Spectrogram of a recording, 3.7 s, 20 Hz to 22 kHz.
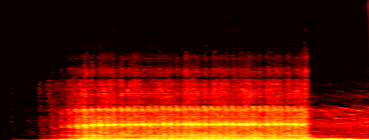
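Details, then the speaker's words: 1995 Camaro, naturally aspirated LS 6.0 with BTR Stage 5 cam and PRC 220cc heads: revs up cleanly, holds high revs a couple of seconds, drops back smoothly with no knock or tick; sounds healthy. "Sounds good, doesn't it? Huh? Sounds good. I don't hear nothing."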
